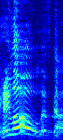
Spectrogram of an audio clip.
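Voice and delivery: teasing a friend who doesn't know Halo; mock hype. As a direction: shout it like a clueless hype man. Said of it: "You're just like".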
